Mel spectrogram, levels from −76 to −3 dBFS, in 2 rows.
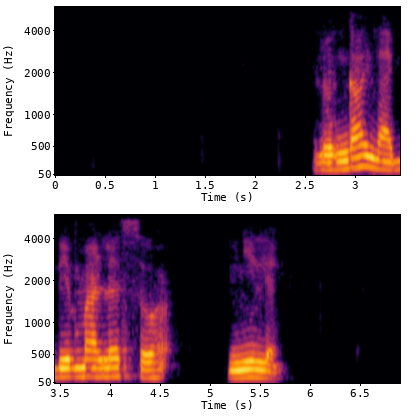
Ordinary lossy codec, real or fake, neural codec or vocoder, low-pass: AAC, 48 kbps; fake; codec, 24 kHz, 0.9 kbps, WavTokenizer, medium speech release version 1; 5.4 kHz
